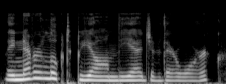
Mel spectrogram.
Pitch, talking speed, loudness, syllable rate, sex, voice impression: 205 Hz, 240 wpm, -15 LUFS, 5.6 syllables/s, female, very feminine, very adult-like, very middle-aged, very thin, very relaxed, very weak, slightly dark, very soft, muffled, fluent, cute, slightly cool, very intellectual, refreshing, very sincere, very calm, very friendly, very reassuring, very unique, very elegant, slightly wild, very sweet, slightly lively, very kind, very modest, slightly light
